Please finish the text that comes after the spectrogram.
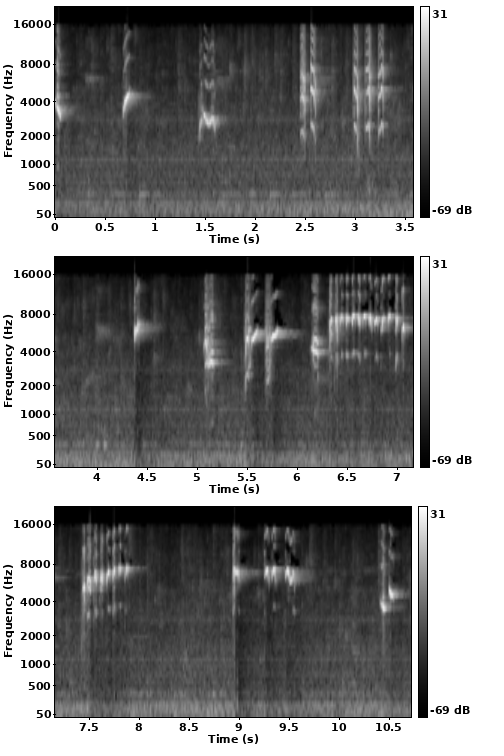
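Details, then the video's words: Phone recording of an active Plain-throated sunbird used to draw other sunbirds into song: scattered sharp high chirps and short slurred whistles, with a rapid buzzy trill of thin notes around the middle. "PANCINGAN KONIN GACOR INI PANDAI MEMANCING KOLIBRI NINJA LAIN AGAR IKUT RAJIN BUNYI"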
